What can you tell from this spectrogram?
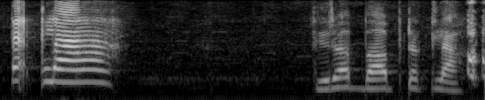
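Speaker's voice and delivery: put-on high, loud kid-brother jeer; mocking taunt. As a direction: jeer loudly as a parting shot. Boy taunts on his way out. (चिढ़ाते हुए ऊँची आवाज़ में)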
